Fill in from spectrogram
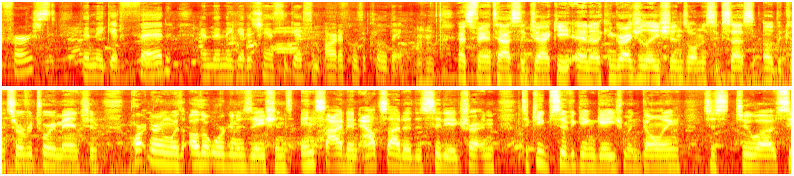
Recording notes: during the Leave 99 Ministry monthly event at the Conservatory Mansion in Trenton NJ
